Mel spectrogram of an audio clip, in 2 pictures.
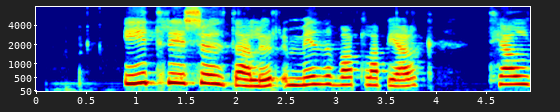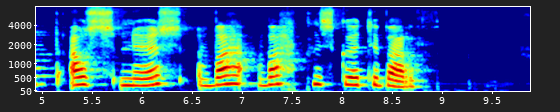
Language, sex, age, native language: Icelandic, female, 20-29, Icelandic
